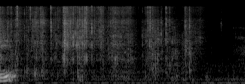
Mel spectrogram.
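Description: Thin plastic packaging crinkling as it is handled: a dense run of small crackles that thins out and grows quieter toward the end.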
